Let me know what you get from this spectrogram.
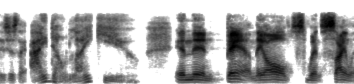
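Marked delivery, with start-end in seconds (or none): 0.4-1.7 imitated creepy voice, quieter, slower, lower. Telling others about a voice they heard, imitating a creepy voice. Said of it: "this voice is so creepy".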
